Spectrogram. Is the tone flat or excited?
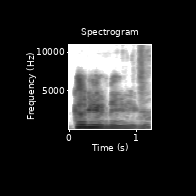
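excited. It is said with lively excitement.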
